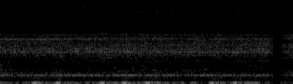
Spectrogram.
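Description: Water spraying onto a vegetable garden bed with a hose or sprinkler, a steady hiss with low pump-like pulses throughout, close and moderately loud, briefly cutting out near the end.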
